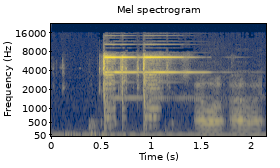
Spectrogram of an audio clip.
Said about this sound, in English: Ring the bell.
